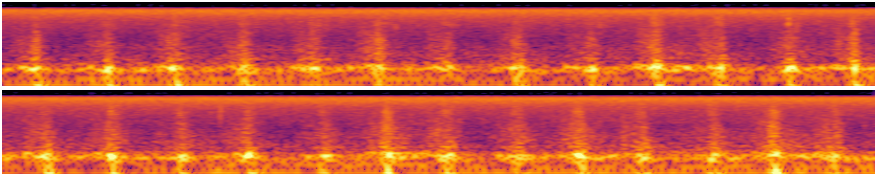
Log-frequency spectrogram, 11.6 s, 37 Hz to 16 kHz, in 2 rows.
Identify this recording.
copter.slow.06
sound of a rope swung in front of a mic, pitch lowered
helicopter, effect, processed, rope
